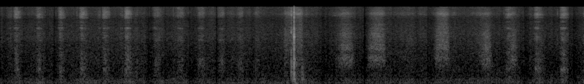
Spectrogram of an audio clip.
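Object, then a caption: Grid paper sheet scratched with a metal pen nib. A metal fountain pen nib scratches across a flat, thin sheet of grid paper on a table in short hatching strokes while shading an ink drawing, with a red plastic contact lens case sitting untouched nearby. Soft, dry, papery scratches repeat steadily with bright hiss, and one sharper tick stands out near the middle. The sound is quiet and close, with no ring after each stroke.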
